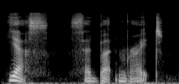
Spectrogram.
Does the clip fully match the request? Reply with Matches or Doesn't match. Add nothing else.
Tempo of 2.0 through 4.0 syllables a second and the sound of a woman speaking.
Matches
